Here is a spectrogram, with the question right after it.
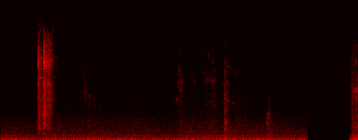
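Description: A small saw cuts a piece of silver ring stock, making a faint, fine scratching rasp that goes on for a few seconds with a few sharper ticks, then stops.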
